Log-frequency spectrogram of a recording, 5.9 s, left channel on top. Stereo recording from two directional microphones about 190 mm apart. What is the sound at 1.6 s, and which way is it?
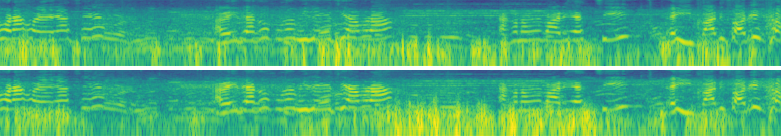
Speech, 15° right (ahead or behind).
